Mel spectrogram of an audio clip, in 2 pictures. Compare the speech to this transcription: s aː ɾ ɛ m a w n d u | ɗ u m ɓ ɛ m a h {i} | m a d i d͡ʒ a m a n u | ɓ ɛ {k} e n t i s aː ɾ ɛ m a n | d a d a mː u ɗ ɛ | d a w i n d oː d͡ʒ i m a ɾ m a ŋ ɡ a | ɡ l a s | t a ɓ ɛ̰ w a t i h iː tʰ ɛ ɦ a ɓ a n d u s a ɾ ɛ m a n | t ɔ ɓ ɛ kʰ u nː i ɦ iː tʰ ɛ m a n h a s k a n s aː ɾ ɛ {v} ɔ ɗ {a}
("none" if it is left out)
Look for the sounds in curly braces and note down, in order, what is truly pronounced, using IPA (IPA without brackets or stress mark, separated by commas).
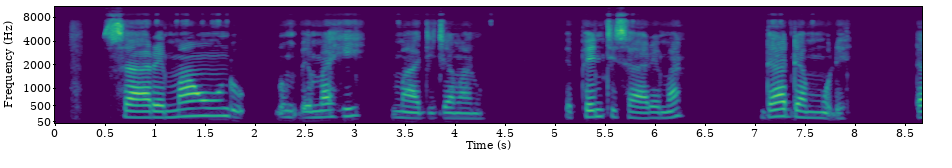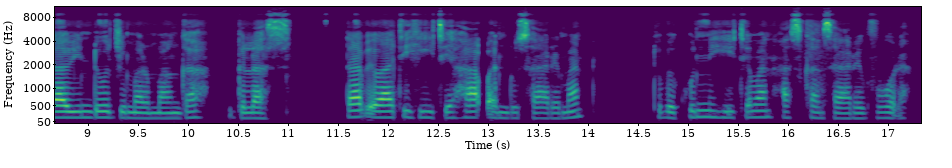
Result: i, p, v, a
